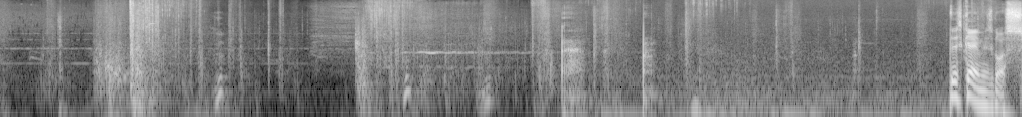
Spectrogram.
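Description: Cloth rustles and hands scrape against rock during a climb.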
